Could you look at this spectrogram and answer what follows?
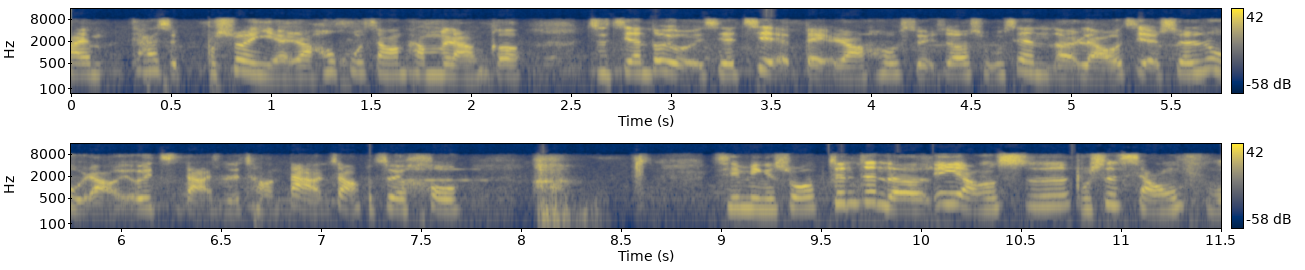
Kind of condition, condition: fault, background noise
